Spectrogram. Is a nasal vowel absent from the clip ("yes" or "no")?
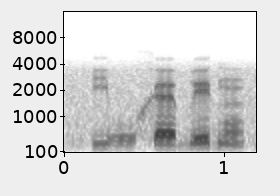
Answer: no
